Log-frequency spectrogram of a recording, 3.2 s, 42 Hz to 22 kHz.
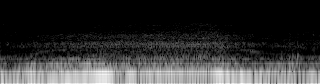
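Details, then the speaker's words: Mk3 Ford Cortina 2000 GXL petrol engine idling after fixing a rattling brake servo non-return valve: steady low rumble, the rattle gone, booster vacuum confirmed by the pedal sinking on start-up. "no rattle could we have done it A lot quieter that noing rattle is gone that's more like it"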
